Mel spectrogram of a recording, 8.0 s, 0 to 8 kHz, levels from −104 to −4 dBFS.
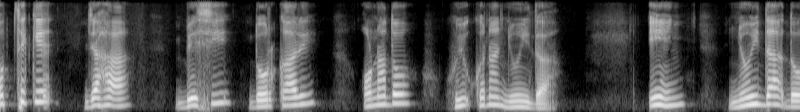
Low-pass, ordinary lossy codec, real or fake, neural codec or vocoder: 7.2 kHz; Opus, 64 kbps; real; none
